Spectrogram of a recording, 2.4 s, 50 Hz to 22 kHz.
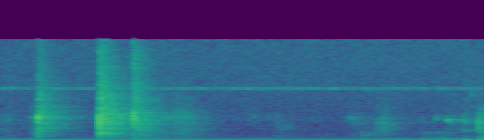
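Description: The snap-on plastic back cover of a Samsung Galaxy S4 being prised off, giving a few small plastic clicks about half a second in. A low, steady hum runs underneath.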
